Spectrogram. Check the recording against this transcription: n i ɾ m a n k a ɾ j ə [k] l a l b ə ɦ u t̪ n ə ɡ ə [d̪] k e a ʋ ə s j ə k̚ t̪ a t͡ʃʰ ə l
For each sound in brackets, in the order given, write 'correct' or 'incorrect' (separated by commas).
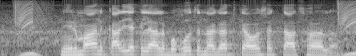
correct, incorrect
